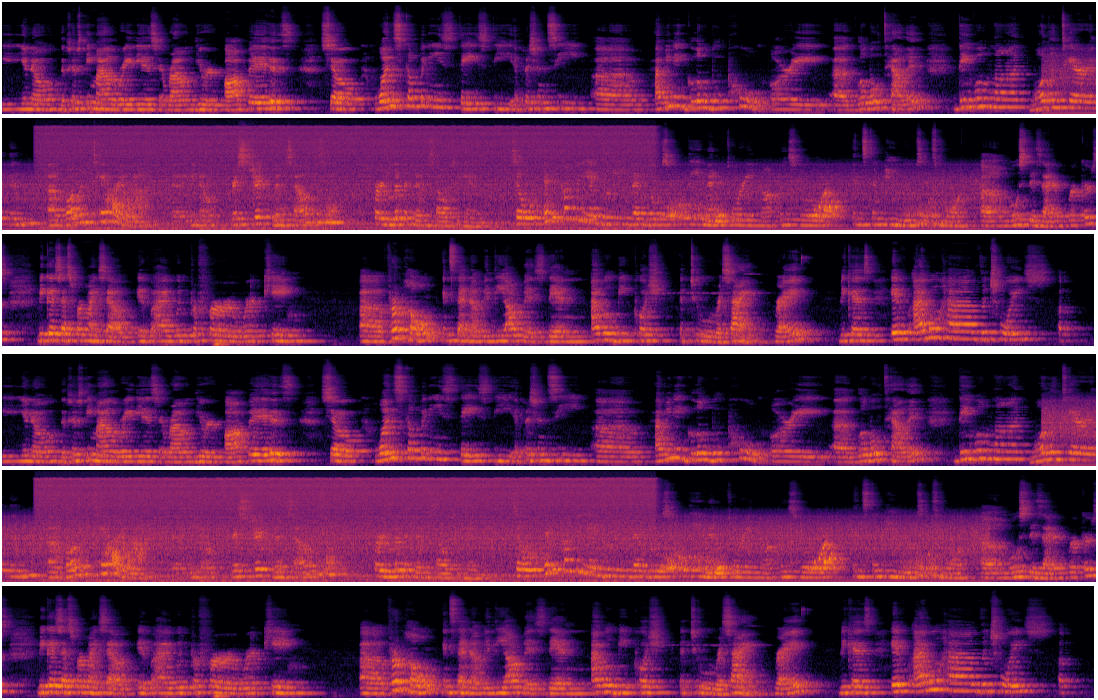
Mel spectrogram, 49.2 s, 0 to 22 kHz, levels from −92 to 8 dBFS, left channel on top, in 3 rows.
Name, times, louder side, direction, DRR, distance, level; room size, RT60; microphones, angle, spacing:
voice 1, 0.0-5.3 5.6-16.8 17.1-18.7 18.9-19.6 19.8-21.3 22.0-23.6 24.0-28.8 29.2-37.3 38.2-42.7 43.0-44.8 45.4-45.9 46.2-48.7, right 1 dB, 30° left, 0 dB, 3.7 m, -28 dB
sound 1, 15.6-31.2, right 3 dB, 90° right, 1.1 m, -33 dB
sound 2, 16.9-26.2, right 3 dB, 15° right, 1.6 m, -35 dB
15.0 x 11.0 x 2.5 m, 0.69 s
head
